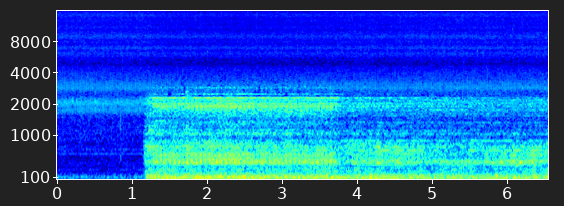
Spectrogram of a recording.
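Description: A deep, steady rumble from the video's soundtrack, played through a TV and recorded off the screen. It starts abruptly about a second in after near silence, with a higher hiss-like layer that fades out partway through.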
